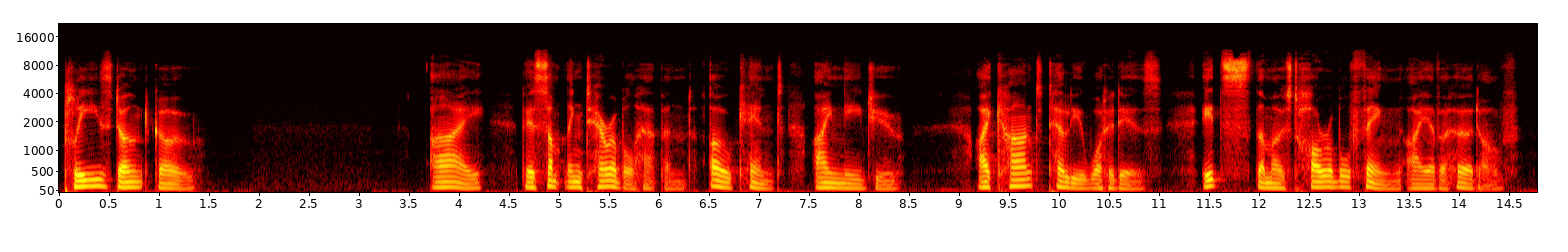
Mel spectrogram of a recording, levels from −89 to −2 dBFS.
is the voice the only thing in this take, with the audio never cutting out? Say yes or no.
yes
